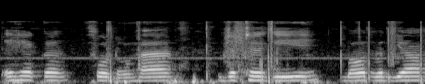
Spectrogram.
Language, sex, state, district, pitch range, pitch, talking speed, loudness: Punjabi, male, Punjab, Kapurthala, 170-185 Hz, 180 Hz, 115 wpm, -15 LUFS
